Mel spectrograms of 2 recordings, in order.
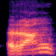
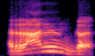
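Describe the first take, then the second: First: The n is only a nasal vowel. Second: The n is pronounced as a full consonant. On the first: The speaker calls it right. "इसमें नून जाहिर नहीं किया जाता" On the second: The speaker calls it wrong. "अगर कोई नून जाहिर करता है"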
